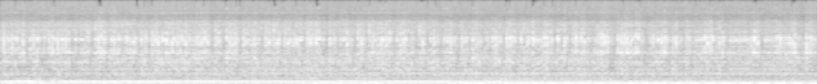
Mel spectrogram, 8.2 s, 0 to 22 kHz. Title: Toyota 2AZ-FE engine rattle sound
